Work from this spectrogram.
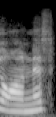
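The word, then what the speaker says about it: honest: एंड ऑनेस्ट होता है क्योंकि ऑनेस्ट की प्रेगनेंसी में एक्स साइलेंट होता है तो इसका मतलब ये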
